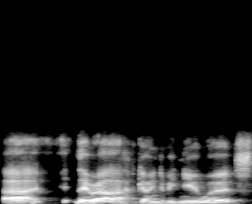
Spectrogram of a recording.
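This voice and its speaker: A man speaks at a moderate pace in a fairly high voice, his intonation flat and monotone. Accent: Australian. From Australia. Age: 60s. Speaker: philosopher. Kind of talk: keynote speech.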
